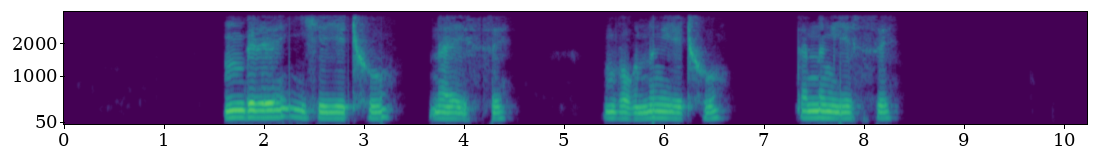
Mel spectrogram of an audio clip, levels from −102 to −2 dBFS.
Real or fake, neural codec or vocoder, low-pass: fake; vocoder, 24 kHz, 100 mel bands, Vocos; 3.6 kHz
